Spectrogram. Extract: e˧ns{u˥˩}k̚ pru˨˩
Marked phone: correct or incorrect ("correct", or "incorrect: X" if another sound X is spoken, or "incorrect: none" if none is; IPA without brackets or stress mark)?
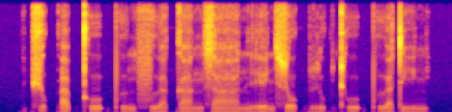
incorrect: o˥˩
